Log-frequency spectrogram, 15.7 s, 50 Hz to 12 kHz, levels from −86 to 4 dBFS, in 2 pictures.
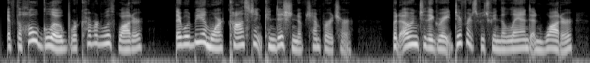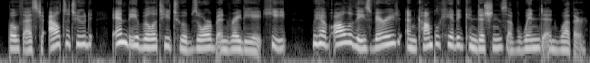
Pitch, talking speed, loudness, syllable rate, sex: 210 Hz, 200 wpm, -20 LUFS, 6.6 syllables/s, female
